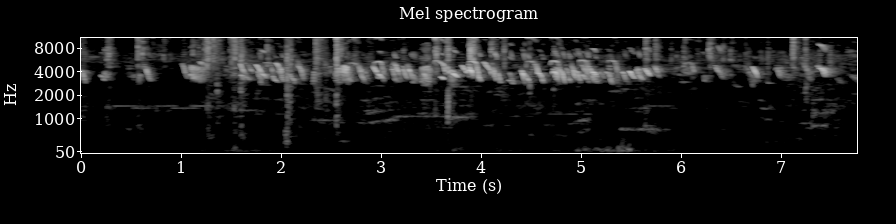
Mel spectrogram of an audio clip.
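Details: Baby chicks chirping continuously in a dense chorus of high, short peeping notes that overlap one another, with a few brief clicks and light handling noises underneath.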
